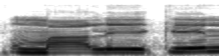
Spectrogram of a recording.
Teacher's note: অনেকেই মিমের মধ্যে টান দিয়ে থাকি না টান দিব না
